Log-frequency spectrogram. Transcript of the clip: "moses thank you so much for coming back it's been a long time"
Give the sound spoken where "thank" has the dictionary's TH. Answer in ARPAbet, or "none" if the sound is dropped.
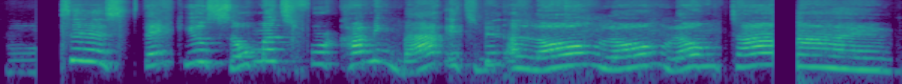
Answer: T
